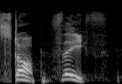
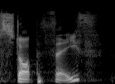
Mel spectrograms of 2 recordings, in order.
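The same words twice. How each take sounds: First: High, louder mock shout; crying out. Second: Said in the usual way. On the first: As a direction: call out after a fleeing thief, high-pitched. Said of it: "I cried out". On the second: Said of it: "I heard a cry of".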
